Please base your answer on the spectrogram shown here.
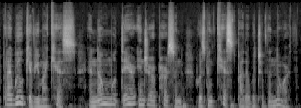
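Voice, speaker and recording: A man's voice: medium pitch, lively intonation, normal speed, darkish tone, slightly rough, voice pushed up. A man voicing a kindly, solemn little old woman, a good witch in a storybook read-aloud. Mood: kindly, earnest.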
